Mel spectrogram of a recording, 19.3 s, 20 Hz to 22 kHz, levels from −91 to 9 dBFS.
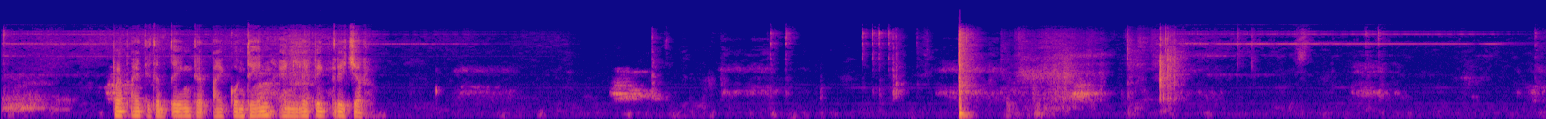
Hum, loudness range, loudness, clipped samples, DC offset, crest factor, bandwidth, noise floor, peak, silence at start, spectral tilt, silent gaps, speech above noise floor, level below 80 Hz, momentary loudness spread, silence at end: none; 20 LU; -24 LUFS; under 0.1%; under 0.1%; 28 dB; 11 kHz; -65 dBFS; 0 dBFS; 0.05 s; -4.5 dB/octave; none; 44 dB; -58 dBFS; 25 LU; 0.1 s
